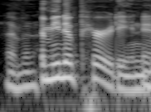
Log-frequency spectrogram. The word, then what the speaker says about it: aminopyridine: So could you explain what 4-aminopridine, aminopridine, did I say that right? – Aminopyridine.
